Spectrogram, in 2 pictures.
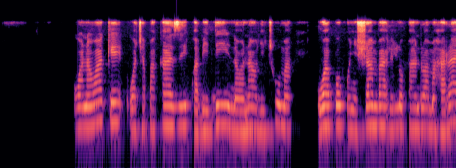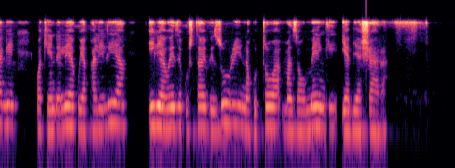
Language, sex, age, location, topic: Swahili, female, 36-49, Dar es Salaam, agriculture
